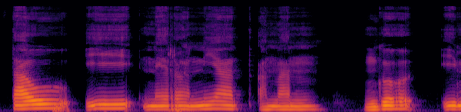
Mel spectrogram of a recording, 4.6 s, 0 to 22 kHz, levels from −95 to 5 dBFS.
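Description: Nothing in the recording stands out as a technical fault, so there's no problem to point to in this bit of speech.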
